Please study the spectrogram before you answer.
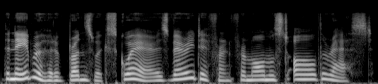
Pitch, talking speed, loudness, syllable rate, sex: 210 Hz, 205 wpm, -18 LUFS, 5.7 syllables/s, female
